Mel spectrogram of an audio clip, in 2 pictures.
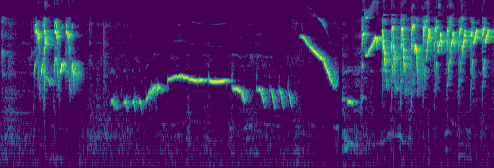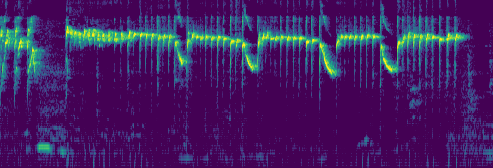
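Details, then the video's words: White-rumped shama, called murai pastol, singing a song used as a lure to stir up a bird's emotion: loud varied whistled phrases, a level whistle and steep upward sweeps, then rapid chattering trills and a long run of high repeated whistles with dipping notes. "Pancingan emosi murai pastol"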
